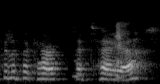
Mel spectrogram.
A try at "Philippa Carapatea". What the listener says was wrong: With a rolling R.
